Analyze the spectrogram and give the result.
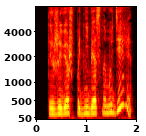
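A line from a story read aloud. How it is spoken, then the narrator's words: Plain. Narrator (Russian): спросил Ким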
